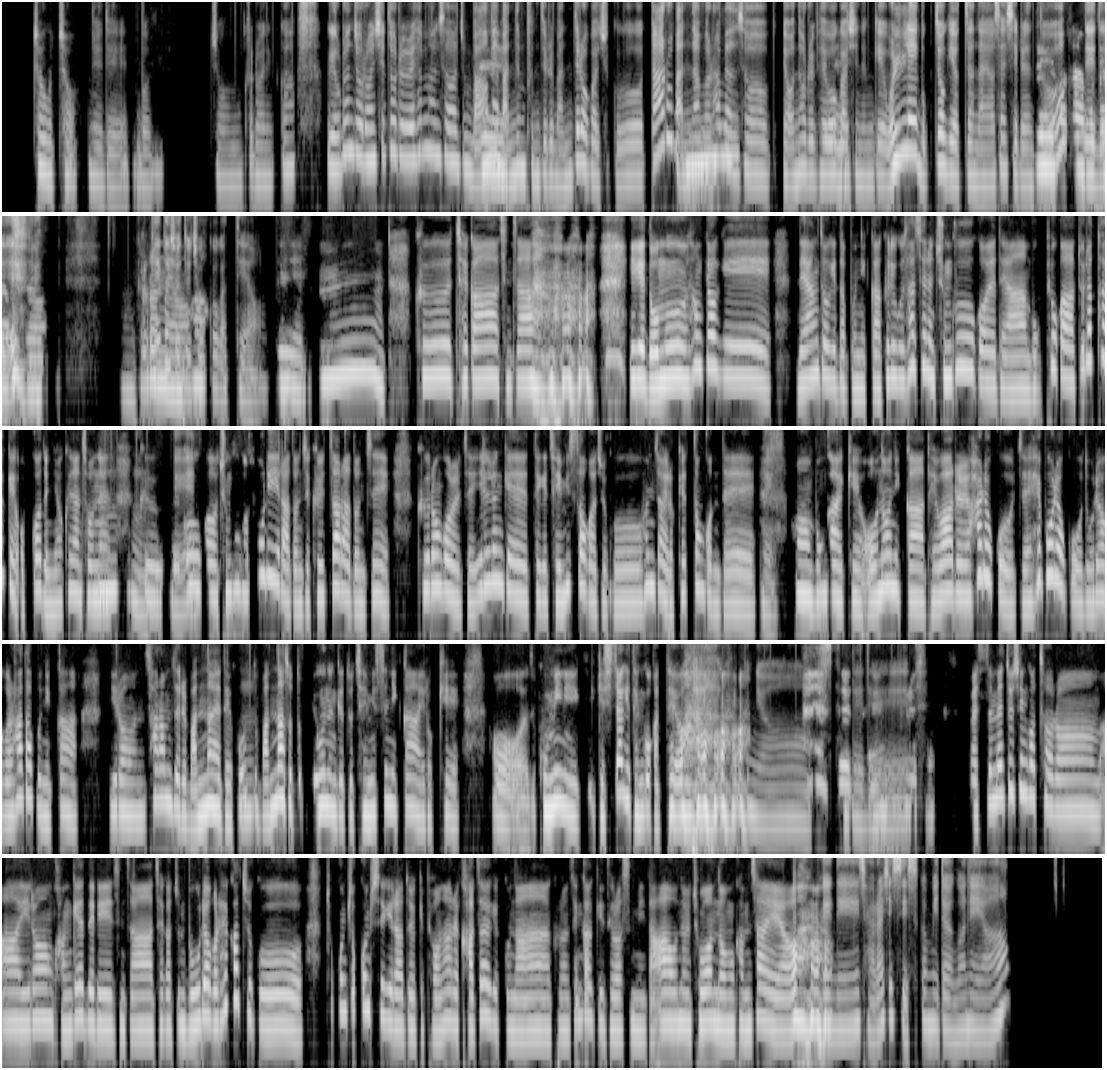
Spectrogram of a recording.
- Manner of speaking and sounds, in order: distorted speech; static; laugh; other background noise; laugh; background speech; laugh; laugh; tapping
- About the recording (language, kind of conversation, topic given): Korean, advice, 네트워킹을 시작할 때 느끼는 불편함을 줄이고 자연스럽게 관계를 맺기 위한 전략은 무엇인가요?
